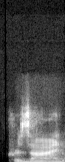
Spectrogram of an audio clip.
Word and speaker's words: preside: from the the root preside which is a verb that means to lead and that s and preside if you listen to it that makes a z sound preside and the reason is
